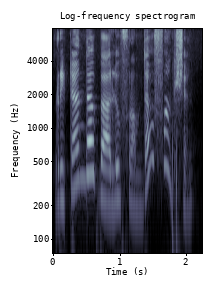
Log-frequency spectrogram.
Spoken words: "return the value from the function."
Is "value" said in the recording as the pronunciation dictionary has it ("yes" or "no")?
no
